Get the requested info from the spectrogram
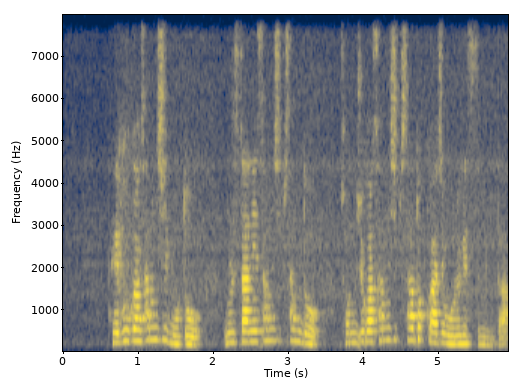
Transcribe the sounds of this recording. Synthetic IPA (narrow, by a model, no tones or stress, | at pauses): te̞ɡuɡasʰamɕʰibodo | uɭs͈aɲisʰamɕʰi̥p̚s͈amdo | t͡ɕʌnd͡ʑuɡasʰamɕʰip̚s͈adok͈ad͡ʑioɾɯɡe̞s͈ɯmɲida̰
